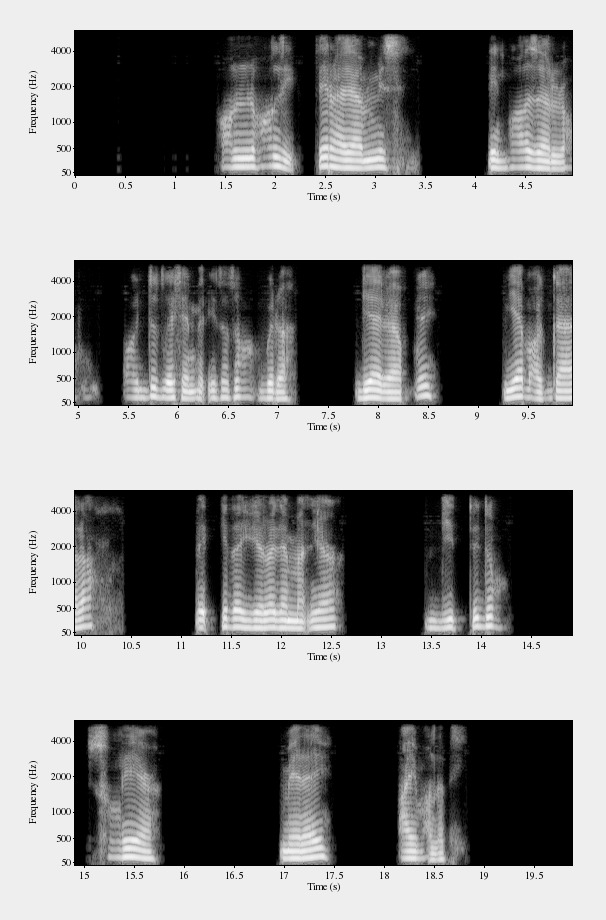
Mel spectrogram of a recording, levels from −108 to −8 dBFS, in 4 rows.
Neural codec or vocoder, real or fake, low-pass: codec, 24 kHz, 0.9 kbps, WavTokenizer, small release; fake; 5.4 kHz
